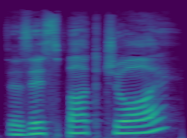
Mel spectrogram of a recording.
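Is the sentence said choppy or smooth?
smooth. The words flow smoothly together.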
